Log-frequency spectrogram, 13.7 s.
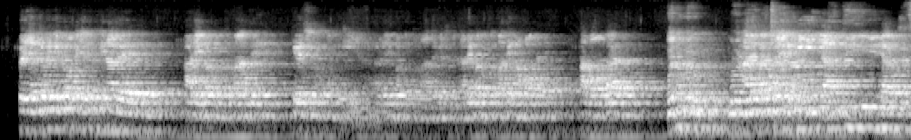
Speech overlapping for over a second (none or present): present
